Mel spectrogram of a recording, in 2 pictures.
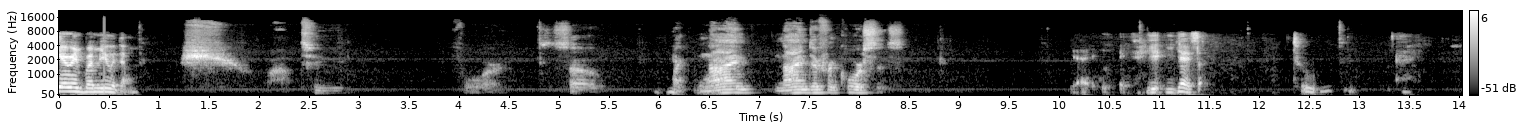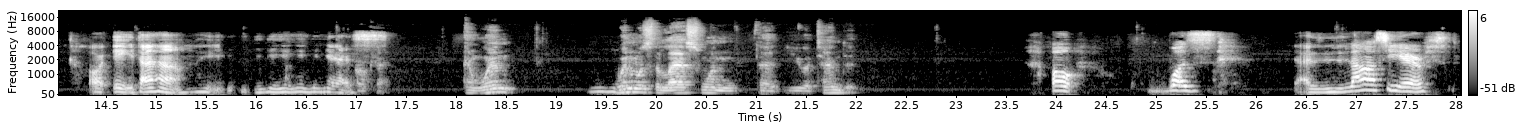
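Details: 68-year-old woman from Bermuda who has stuttered all her life, more than 60 years, and tried nine courses; recorded before starting private intensive speech coaching. Stuttering.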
